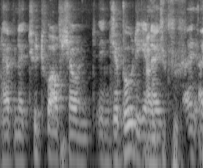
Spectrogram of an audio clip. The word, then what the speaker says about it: Djibouti: Yeah, we used to call it Djibouti because it has the D in it. Yeah, the D is silent. Yeah, the D is silent.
